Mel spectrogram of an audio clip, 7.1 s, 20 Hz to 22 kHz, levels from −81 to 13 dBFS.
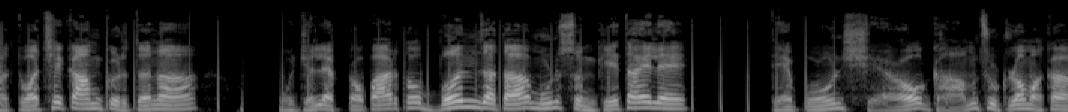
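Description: A train of clicks runs through this speech recording from 0.01 to 5.57 s: about 30 regular ticks at 5.4 per second, peaking roughly 10 dB above the signal, likely from electrical interference. A playback stall silences the speech from 1.62 to 1.86 s, a 246 ms gap, as the player probably ran dry or was blocked. Time-compressed catch-up follows from 1.86 to 3.48 s, when the player trims its backlog by splicing out short pieces, so the speech hurries at 1.15 times normal speed with unchanged pitch.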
